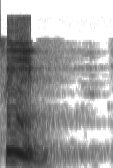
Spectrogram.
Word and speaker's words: Seen: Okay, also, before we read the lesson today, I want to just mention that the letter Seen is pronounced like the S in sun. The S in sun, S-U-N. but never like the S in rose. R-O-S-E.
